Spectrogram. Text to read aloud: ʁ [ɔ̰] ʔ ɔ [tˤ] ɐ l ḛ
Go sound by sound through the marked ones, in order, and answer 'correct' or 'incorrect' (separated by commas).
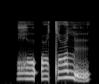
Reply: incorrect, correct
